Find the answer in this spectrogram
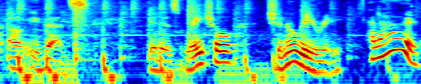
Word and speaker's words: Chinouriri: In Zimbabwe, especially with accent and pronunciation, it's actually Chinouriri.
